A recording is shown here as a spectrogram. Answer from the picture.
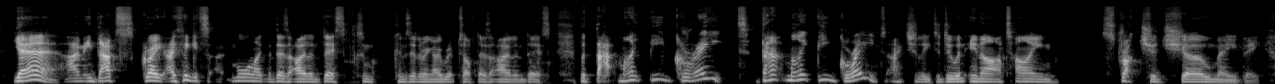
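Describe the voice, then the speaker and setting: In a British accent, a man speaks at a moderate pace with a bright, sharp tone and very wide pitch swings, in a dry, close sound with no echo. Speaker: board game podcaster and voice actor. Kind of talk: live stream chat. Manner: casual, rambling with fillers.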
